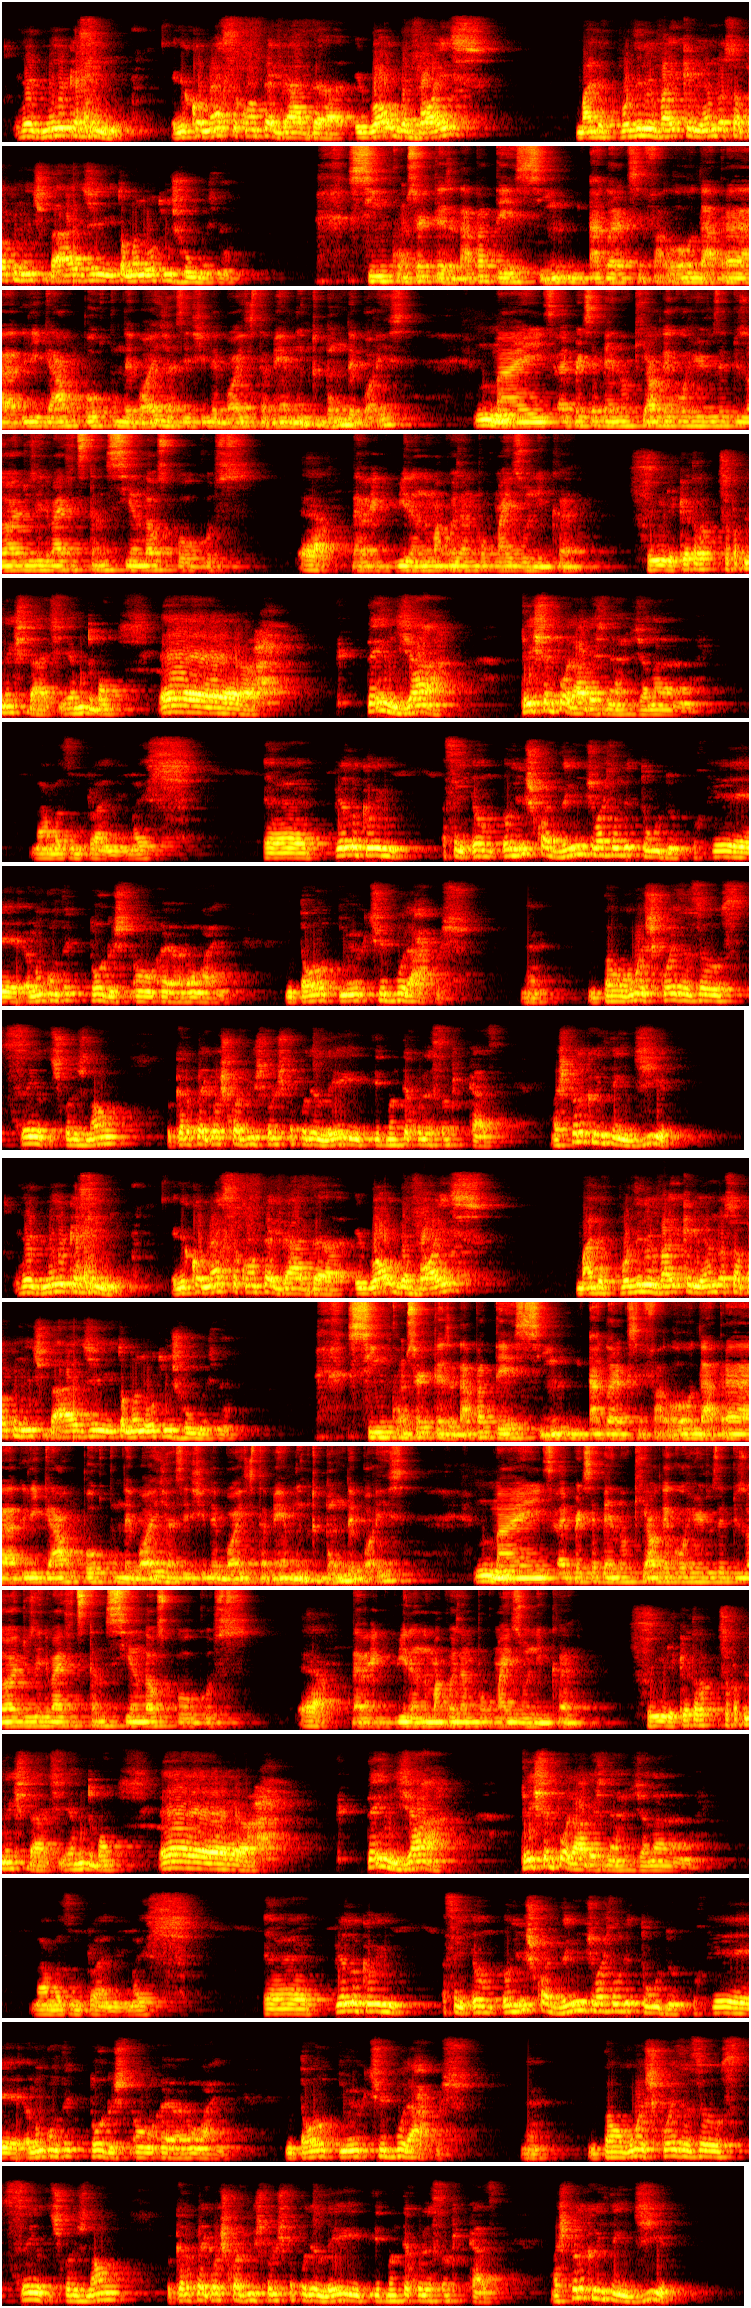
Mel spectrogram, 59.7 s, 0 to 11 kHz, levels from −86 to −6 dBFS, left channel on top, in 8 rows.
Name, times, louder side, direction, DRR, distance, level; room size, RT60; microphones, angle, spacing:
voice 1, 0.1-1.2 1.7-4.8 5.7-9.8 19.7-20.1 25.4-25.7 28.7-32.8 33.2-34.4 35.1-36.8 37.6-39.3 40.0-41.4 41.8-47.1 47.7-49.5 50.0-50.2 50.7-53.5 53.9-57.2 57.8-58.9, equal, ahead, 1 dB, 0.5 m, -25 dB
voice 2, 10.6-19.0 19.3-24.8 25.9-28.2, right 2 dB, 35° right, 1 dB, 1.5 m, -27 dB
9.2 x 3.4 x 6.9 m, 0.85 s
head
